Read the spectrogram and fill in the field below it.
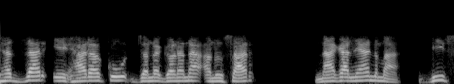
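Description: From start to finish the speech carries plainly audible G.729 codec damage. The sound fits an 8 kbit/s coder that rebuilds the voice from a pitch model and sparse pulses, so it is rough and slightly synthetic. A spectrogram shows a hard ceiling with nothing above 4 kHz.

Three dropouts are covered by VoIP packet loss concealed by the speech codec. They fall at 0.65 to 0.73 s, 2.51 to 2.55 s and 4.21 to 4.31 s. The decoder stretches its last frame into a fading buzzy tone or coloured noise, which a waveform shows as a shrinking, repetitive stretch. The gaps are about 40 ms, 20 ms and 40 ms, which fits two, one and two lost packets, and a weakened tail lingers briefly afterwards.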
